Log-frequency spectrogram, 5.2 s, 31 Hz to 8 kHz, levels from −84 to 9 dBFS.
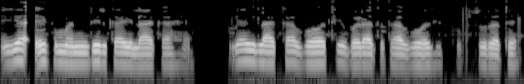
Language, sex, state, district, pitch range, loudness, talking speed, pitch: Hindi, male, Chhattisgarh, Kabirdham, 115-130 Hz, -16 LUFS, 180 wpm, 125 Hz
